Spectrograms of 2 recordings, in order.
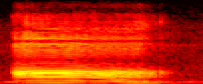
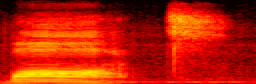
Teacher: This is a low vowel, so you have to lower down your jaw to say ah, just like in bot.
